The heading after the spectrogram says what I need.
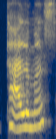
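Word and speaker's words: Chthamalus: Thalamus that is smaller this is such Thalamus but in this CH is silent so balanus dominates the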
